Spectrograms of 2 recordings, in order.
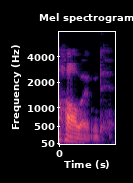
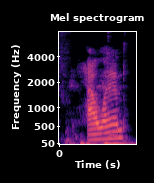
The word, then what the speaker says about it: Howland: It's like you take how and then you add land to it. So it's just how do you land? How do you how land? Yeah, Howland.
